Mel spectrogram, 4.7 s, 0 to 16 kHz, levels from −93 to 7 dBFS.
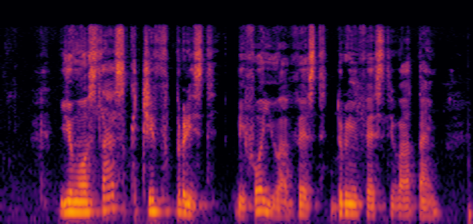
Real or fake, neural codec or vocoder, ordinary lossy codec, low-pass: real; none; none; 10.8 kHz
